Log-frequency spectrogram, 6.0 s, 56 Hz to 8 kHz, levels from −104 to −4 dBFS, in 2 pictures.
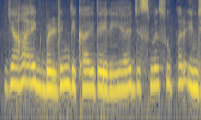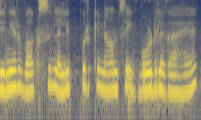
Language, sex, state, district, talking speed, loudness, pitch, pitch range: Hindi, female, Uttar Pradesh, Lalitpur, 190 wpm, -16 LUFS, 215 Hz, 200-235 Hz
